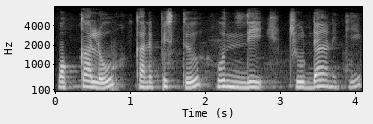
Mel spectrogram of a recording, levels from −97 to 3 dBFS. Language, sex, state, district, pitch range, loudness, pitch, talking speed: Telugu, female, Andhra Pradesh, Sri Satya Sai, 185-210 Hz, -16 LUFS, 195 Hz, 60 wpm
